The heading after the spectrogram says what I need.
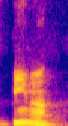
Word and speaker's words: Binah: of the name and pronunciation of being a winery i'm marty has correct it's beena rhymes with tina um thank you all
